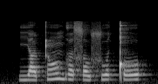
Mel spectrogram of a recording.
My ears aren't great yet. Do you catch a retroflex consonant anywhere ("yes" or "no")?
yes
